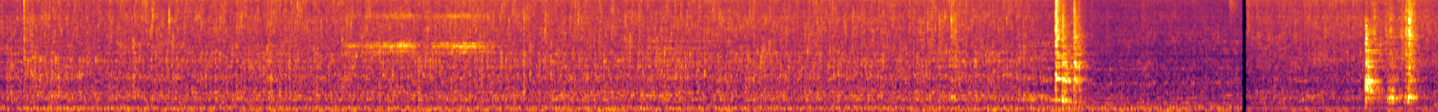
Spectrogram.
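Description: Spinach and small fish curry reduces in a pan over the heat in a village-style Bengali kitchen, producing a continuous low bubbling sizzle. A couple of brief clatters come near the end, with no talking.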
